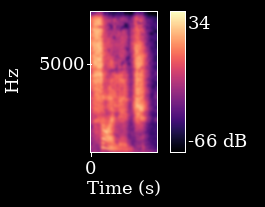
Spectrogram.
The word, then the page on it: silage: British English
